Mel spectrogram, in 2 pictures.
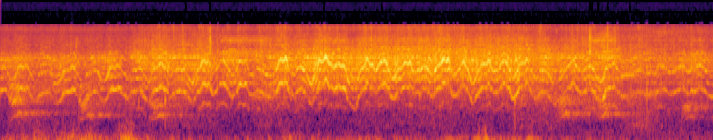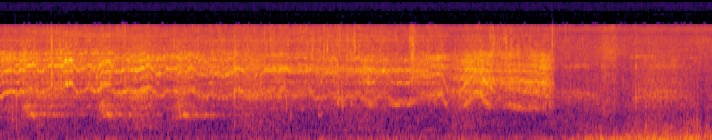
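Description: A dog barks repeatedly outdoors near a riverside fishing spot by a dugout shelter. The short barks come in an irregular series at moderate distance over a constant background hiss, with no talking.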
